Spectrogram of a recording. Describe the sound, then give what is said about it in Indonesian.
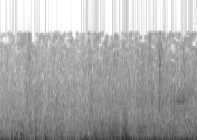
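Thunder rumbles at night through light drizzle as a rainstorm eases, a loud, continuous low roar mixed with a steady hiss of rain, with no separate claps standing out. “hujan pun mulai mereda, tapi masih tetap gerimis. Dan suara petir beberapa kali masih menggelegar,”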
